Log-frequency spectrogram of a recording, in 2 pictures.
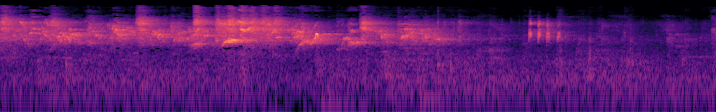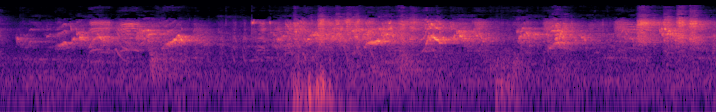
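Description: Zebra finches chatter with a steady stream of high, nasal beeps and chirps from several birds.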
